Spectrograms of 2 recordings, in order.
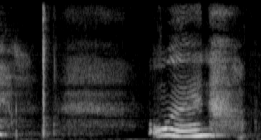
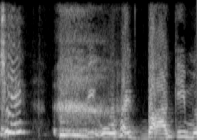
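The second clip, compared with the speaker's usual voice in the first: laughing; 8 dB louder than usual. Acted. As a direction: laugh through the words, a bit louder. Laughing back at a teasing friend.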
